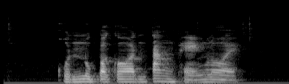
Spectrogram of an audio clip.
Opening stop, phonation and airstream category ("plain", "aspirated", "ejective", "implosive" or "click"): aspirated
